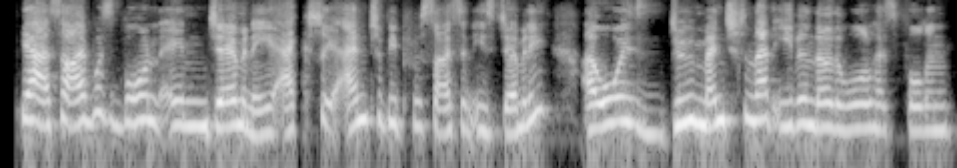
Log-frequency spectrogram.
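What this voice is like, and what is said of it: Foreign accent. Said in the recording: “there's an accent. I love people with accents.”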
